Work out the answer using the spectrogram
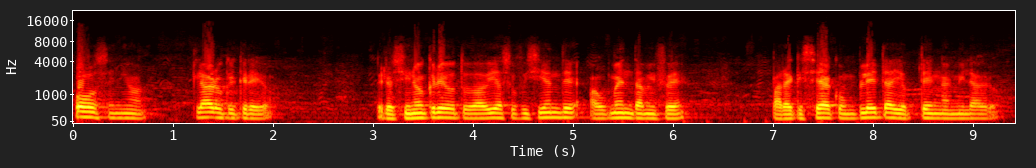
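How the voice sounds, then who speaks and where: A man acts out an anguished father in a biblical radio play, begging earnestly. His pitch stays fairly flat within a middle register. The sound is dull, with a faint crowd behind him. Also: unhurried, natural voice. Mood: desperate, imploring. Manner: imploring, earnest. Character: anguished pleading father of a possessed boy. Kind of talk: religious radio drama acting.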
